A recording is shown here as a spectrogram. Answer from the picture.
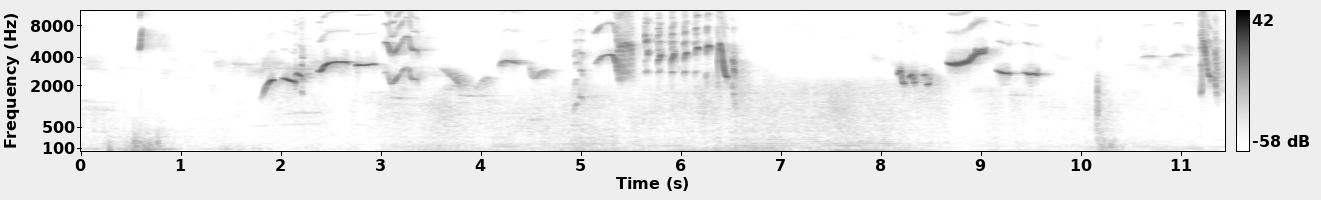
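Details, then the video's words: Oriental magpie-robin singing vigorously as a lure song meant to provoke other birds to sing: looping slurred whistles, a fast burst of clicking repeated notes midway, faint low background rumble, then more bright upslurred whistles. "kicau pancingan kacer gacor"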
